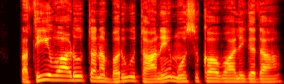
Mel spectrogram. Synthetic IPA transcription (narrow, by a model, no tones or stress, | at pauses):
pɾɐt̪iːʋaːɽut̪ɐnɐbɐɾuwut̪aːne̞ːmoːsukɔːʋaːliɡɐd̪aː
